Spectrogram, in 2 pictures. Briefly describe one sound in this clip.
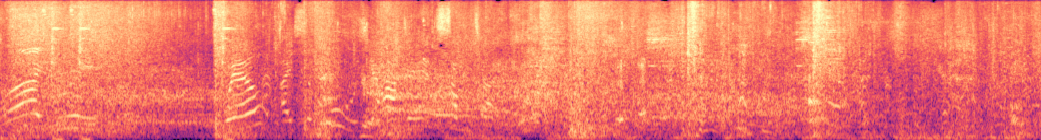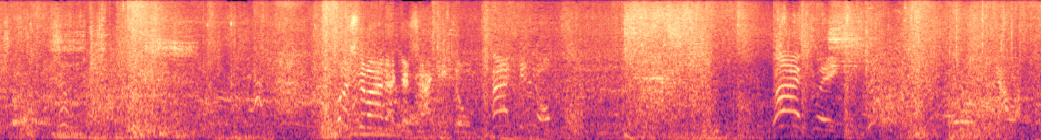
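Fire spells whoosh and roar in bursts.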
